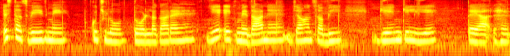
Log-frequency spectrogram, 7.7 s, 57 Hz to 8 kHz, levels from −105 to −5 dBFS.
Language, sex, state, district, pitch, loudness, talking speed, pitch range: Hindi, female, Rajasthan, Jaipur, 225 Hz, -18 LUFS, 155 wpm, 210-240 Hz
